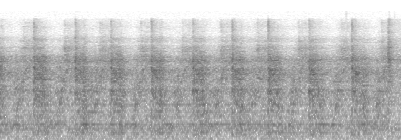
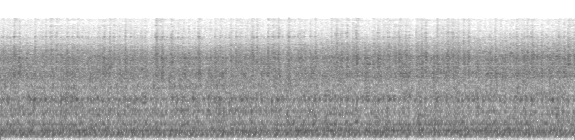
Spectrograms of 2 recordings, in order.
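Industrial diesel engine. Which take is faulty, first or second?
first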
